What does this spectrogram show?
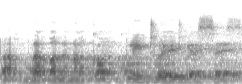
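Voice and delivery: soft, hushed, quiet murmur.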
